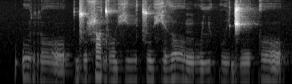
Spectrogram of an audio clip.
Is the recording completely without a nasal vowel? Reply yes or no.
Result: yes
